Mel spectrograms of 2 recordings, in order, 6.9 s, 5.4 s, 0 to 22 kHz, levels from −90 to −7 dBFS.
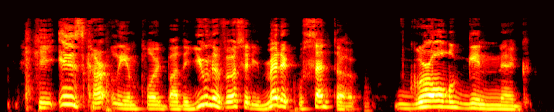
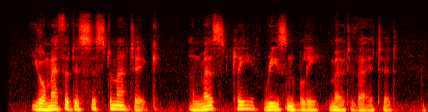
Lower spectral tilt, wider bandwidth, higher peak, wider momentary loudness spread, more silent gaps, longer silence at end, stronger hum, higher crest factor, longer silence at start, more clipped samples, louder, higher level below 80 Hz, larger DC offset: about the same, -5 dB/octave vs -6 dB/octave; second, 11.5 kHz vs 13.5 kHz; first, 0 dBFS vs -18 dBFS; about the same, 13 LU vs 12 LU; neither; first, 0.35 s vs 0.05 s; neither; about the same, 20 dB vs 16 dB; about the same, 0.3 s vs 0.4 s; neither; first, -19 LUFS vs -35 LUFS; about the same, -58 dBFS vs -58 dBFS; neither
